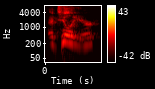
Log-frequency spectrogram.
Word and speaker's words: Atelier: Atelier. Thank you. I didn't know how to pronounce that.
